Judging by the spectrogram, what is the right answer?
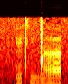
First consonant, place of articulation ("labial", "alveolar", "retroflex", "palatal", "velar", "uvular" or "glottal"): glottal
